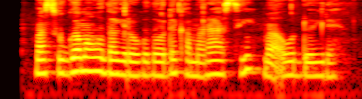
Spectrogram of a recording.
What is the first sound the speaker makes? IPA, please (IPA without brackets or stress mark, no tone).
m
